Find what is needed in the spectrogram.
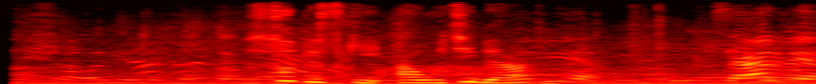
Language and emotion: Russian, positive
